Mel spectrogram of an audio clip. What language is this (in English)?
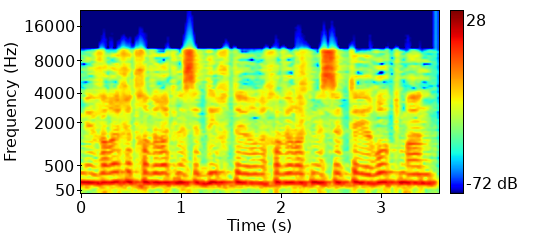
Hebrew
